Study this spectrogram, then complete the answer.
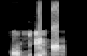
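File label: Raleigh Police North District Tactical; wake p25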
